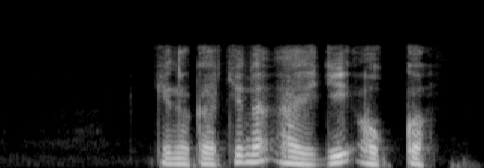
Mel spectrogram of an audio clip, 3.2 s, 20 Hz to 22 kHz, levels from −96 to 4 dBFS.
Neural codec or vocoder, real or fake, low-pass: codec, 44.1 kHz, 7.8 kbps, Pupu-Codec; fake; 7.2 kHz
